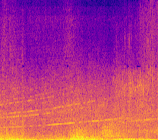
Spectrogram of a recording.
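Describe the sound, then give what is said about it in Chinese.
A steady, unbroken jet engine roar as a passenger airplane takes off, heavy low rumble with a thin high whine that rises slowly in pitch across the few seconds, no voices. “很快飞机起飞，可没过多久，忽然传来一阵剧烈的颠簸”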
